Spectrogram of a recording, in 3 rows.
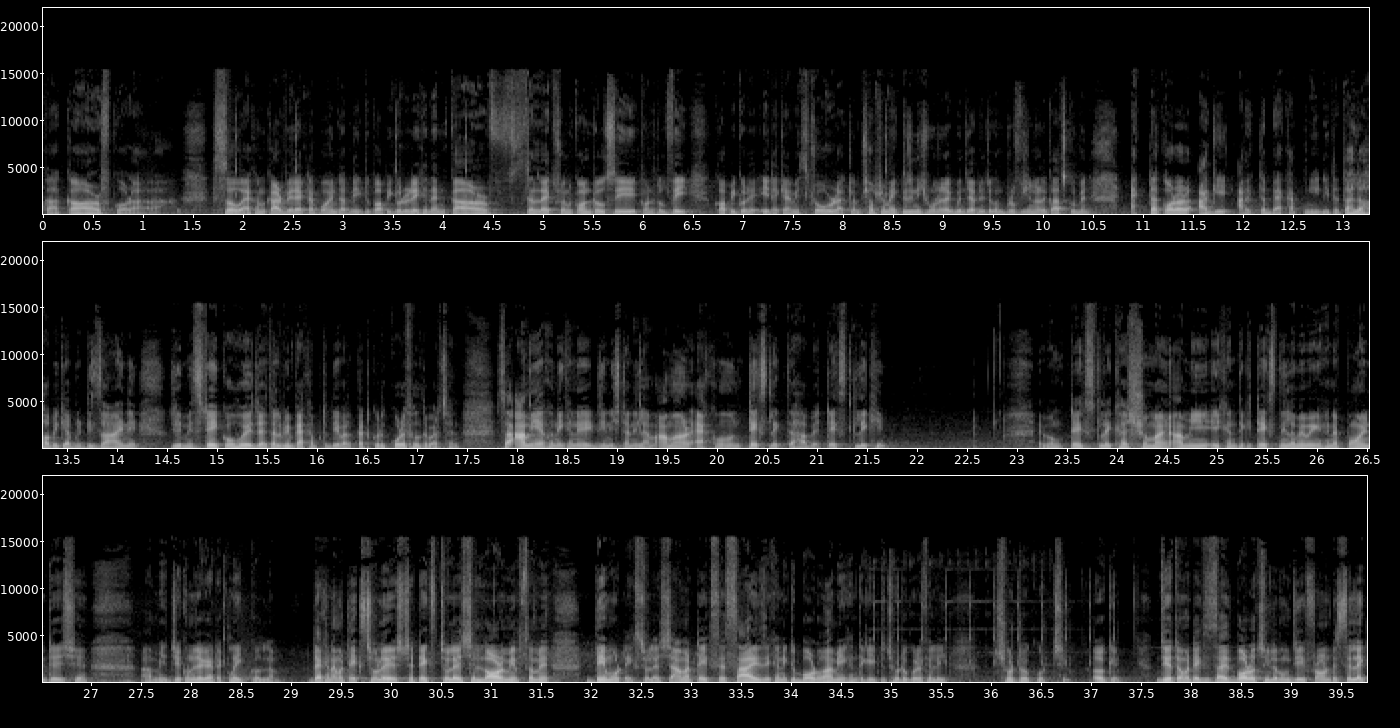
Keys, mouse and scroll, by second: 1.8 click, 3.4 click, 5.1 ctrl+c, 5.9 ctrl+v, 7.5 click, 18.0 click, 28.1 click, 34.7 click.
